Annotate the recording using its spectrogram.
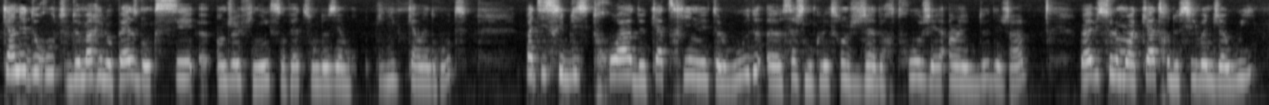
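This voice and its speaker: A young woman talks casually to her viewers about a holiday wishlist. Her voice sits a little high but sounds soft and mellow. She hesitates often as she goes. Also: normal speed, breathy edge. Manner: chatty, many hesitations. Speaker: vlogger.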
